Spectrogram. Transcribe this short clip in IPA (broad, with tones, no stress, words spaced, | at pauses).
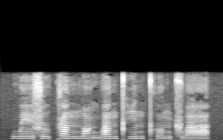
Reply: we˨˦ɪ̯sɹ̩˨˦ ka˥˨nn̪ɑ˨˩ŋwa˥˨nt̪ʰi˨˩n t̪ʰɤ˨˦ŋʈ͡ʂwä˨˦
